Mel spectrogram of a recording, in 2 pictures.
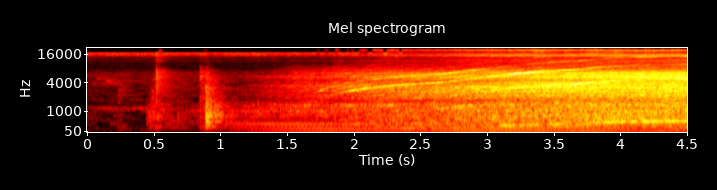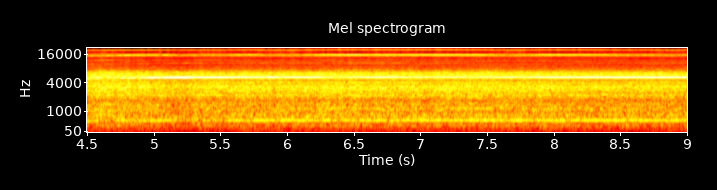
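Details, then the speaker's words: Genér8 Power Max 2000W vacuum cleaner, old unit, dial speed control: motor spins up with a clean rising whine and settles into a smooth, steady high pitch; loud on its highest setting, healthy motor. "so that's its lowest setting [Music] and that's its highest setting so yeah it is pretty loud actually when it's uh when it's on high"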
